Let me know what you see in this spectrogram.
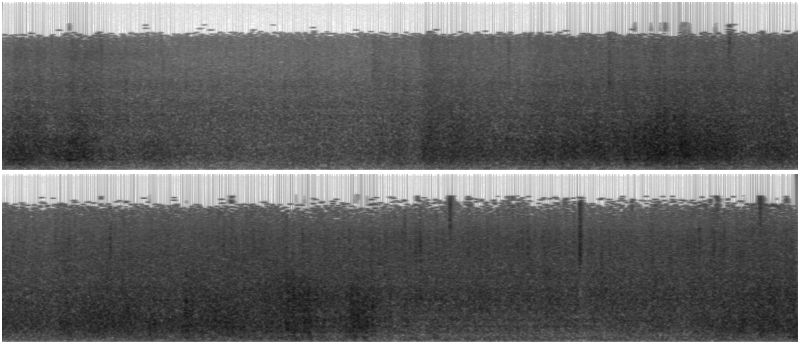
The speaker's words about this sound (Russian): Весь вечер бушевал настоящий ураган, молнии, удары, ливень ужасный. Я любовался грозой, сидя в темной библиотеке, поминутно оглушаемой громом и ослепляемой каким-то жестяным зелено-белым пламенем, до неправдоподобия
